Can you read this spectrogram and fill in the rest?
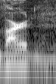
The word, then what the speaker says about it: Vardon: How do you pronounce it? Varden. – Varden. Yep.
